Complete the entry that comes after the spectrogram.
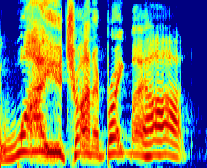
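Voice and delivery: acted scream, very high, ragged and rough. Retelling what mum screamed at a defiant child: imitating mum screaming. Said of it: "my mum screaming out at me".

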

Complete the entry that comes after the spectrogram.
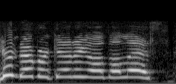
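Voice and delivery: piercing, very high, shrill yelling. Speaker acts out what they'd yell at an opponent in the ring, acting out a yell. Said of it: "I'm going to build the anticipation by just yelling".

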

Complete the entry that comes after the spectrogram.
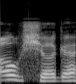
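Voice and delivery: put-on sweet, kindly, gentle little old lady voice. Showing the others your own version of Dolly, voiced as a gentle old lady. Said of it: "My version of Dolly is just like just an old gentle lady".

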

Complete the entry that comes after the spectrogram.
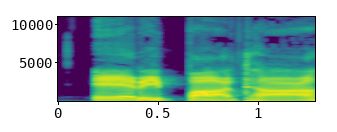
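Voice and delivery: clumsy, bad, put-on British accent. Jokingly correcting a pronunciation, bad put-on British accent. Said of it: "That offensive attempt at a British accent".

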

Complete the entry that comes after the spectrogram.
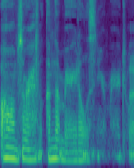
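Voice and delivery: put-on earnest, sorry-sounding, apologetic voice. Retelling what podcast listeners say when they meet: imitating an apologetic listener. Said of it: "It's always apologetic".

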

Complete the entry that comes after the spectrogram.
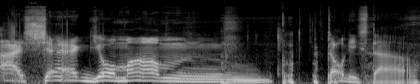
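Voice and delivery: acted very slow, drawled drunken voice, taunting tone. Telling a pub joke, imitating a loud drunk heckling a man.

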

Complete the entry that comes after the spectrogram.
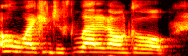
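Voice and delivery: put-on odd, vaguely Irish accent slipping in. Speaker voicing a hypothetical thought mid-discussion, in a weird accent. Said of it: "That sounded like a weird accent".

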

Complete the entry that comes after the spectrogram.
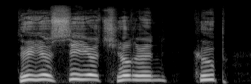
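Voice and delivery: put-on theatrical, old-fashioned stage villain voice. Mocking an actor's line to a co-star in a film, Matt Damon as Shakespeare villain. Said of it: "he sounds like a Shakespeare villain".

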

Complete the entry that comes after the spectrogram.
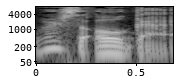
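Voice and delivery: hushed, quiet half-whisper. Retelling a movie scene where people on set half-whisper: imitating people half-whispering. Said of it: "you just kinda hear people whispering".

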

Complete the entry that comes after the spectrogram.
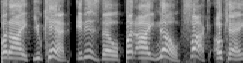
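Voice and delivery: slow, stumbling, odd delivery. Showing how to recover when lost in a Mamet play: improv Mamet impression.

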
